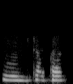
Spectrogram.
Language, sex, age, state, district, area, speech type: Sanskrit, female, 45-60, Karnataka, Hassan, rural, conversation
